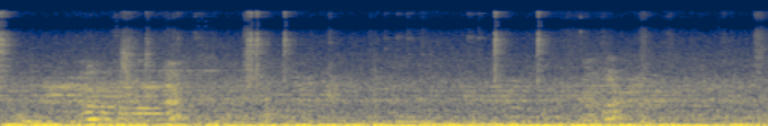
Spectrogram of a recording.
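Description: Indistinct, low voices talking in a room over a steady low electrical hum, with a few sharp clicks scattered through.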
